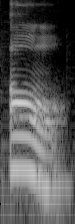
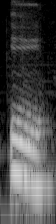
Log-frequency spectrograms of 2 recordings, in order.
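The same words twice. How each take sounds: First: The vowel is an open o sound. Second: The vowel is a closed o sound. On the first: The speaker calls it right. "O aberto. ... é O" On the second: The speaker calls it wrong. "Não fale o"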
